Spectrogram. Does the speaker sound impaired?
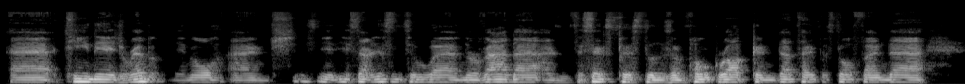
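Yes: cleft lip and palate; cleft lip and palate present from birth; undergoing orthodontic treatment for aesthetics, jaw surgery coming up shortly, rhinoplasty likely.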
